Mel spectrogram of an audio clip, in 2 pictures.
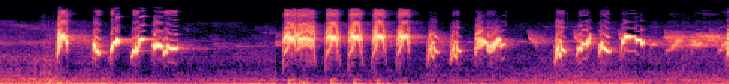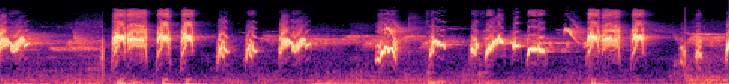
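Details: Red-whiskered bulbul as a decoy, singing in competition so others learn and sing: long run of rapid, bright whistled notes in dense bursts, with rising and falling slurred phrases and brief pauses.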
